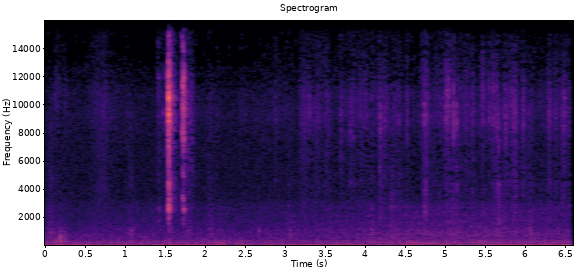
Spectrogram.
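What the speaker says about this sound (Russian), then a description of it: "Ниточку закрепляю и обрезаю." Scissors snip through yarn thread after finishing off a crocheted toy bull, two quick close clicks against a faint hiss of background noise.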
